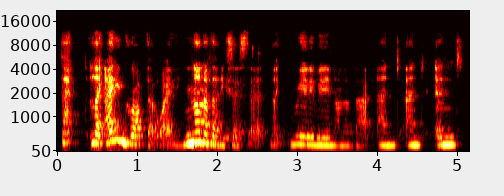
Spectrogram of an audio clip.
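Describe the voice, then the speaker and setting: A woman's voice: mid-range voice, fairly bright tone, low-quality recording. A woman from Austria with an Austrian German accent, hosting a casual interview and talking in a chatty way full of fillers. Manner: chatty, heavy with fillers like "like" and "you know". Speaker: host.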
